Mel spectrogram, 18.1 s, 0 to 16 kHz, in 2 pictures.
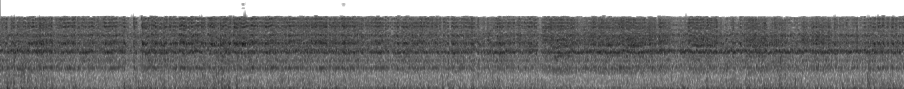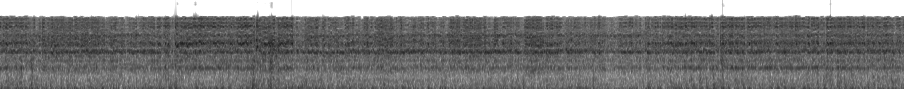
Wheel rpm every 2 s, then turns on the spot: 230, 230, 230, 220, 220, 230, 220, 230, 230.
none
